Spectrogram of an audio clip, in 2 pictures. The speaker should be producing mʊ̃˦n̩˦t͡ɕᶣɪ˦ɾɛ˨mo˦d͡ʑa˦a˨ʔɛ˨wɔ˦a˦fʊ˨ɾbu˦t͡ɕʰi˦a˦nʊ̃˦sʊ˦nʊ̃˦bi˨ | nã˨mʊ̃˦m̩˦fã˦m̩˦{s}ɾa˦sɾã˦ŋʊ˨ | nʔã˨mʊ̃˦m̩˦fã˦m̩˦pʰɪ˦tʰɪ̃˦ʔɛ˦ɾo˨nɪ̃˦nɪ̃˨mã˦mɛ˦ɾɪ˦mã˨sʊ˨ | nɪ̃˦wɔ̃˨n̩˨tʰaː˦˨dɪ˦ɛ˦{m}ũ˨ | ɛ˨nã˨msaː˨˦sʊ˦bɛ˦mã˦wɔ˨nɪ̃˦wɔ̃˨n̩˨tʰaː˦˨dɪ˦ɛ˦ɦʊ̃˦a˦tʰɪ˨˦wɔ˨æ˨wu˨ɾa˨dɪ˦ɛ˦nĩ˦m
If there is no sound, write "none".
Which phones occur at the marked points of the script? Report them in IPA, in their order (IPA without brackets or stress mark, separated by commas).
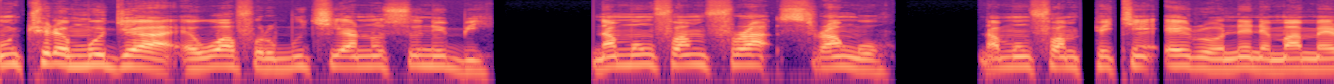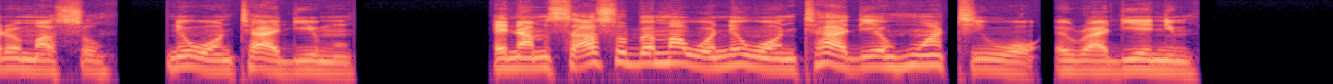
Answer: f, m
